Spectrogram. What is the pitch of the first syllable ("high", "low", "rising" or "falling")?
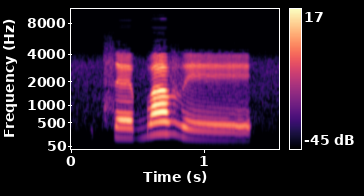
low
